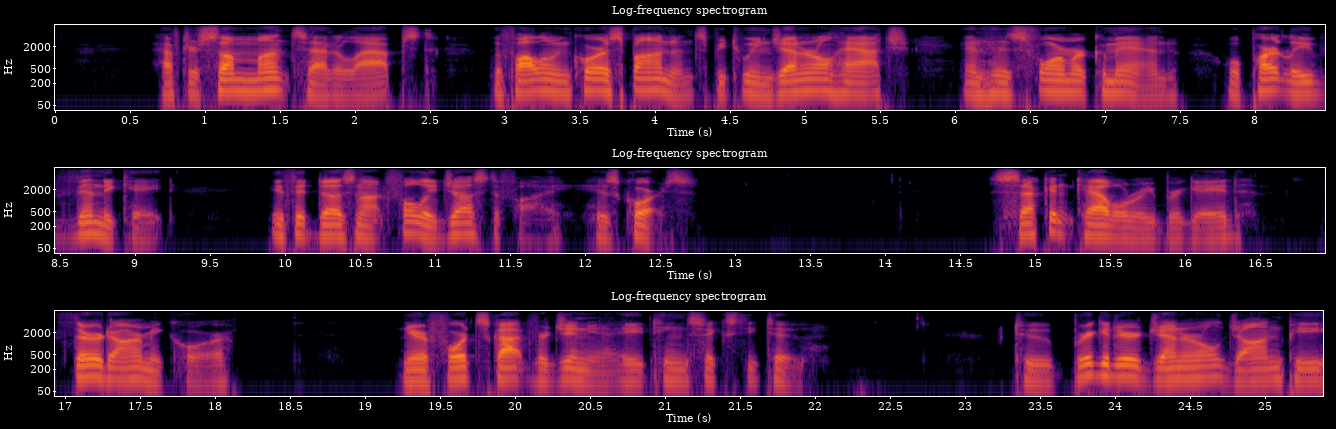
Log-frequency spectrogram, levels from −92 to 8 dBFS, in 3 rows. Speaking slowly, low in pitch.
Yes: slow, 100 wpm; low, 110 Hz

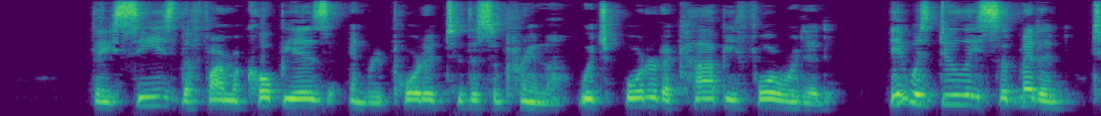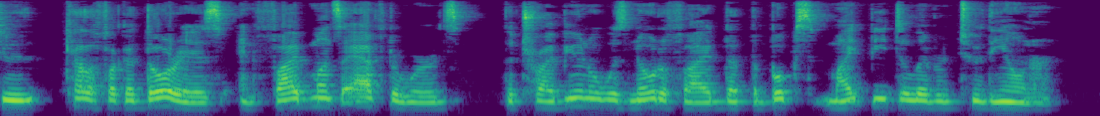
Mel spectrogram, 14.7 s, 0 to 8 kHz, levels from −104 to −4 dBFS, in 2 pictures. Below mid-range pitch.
No: medium, 170 Hz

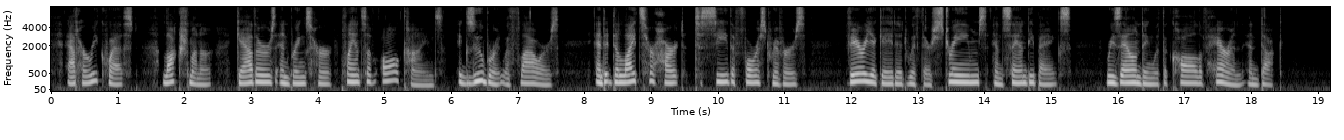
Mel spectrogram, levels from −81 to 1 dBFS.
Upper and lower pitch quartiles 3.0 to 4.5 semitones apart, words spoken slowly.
Yes: average, 3.6 semitones; slow, 125 wpm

